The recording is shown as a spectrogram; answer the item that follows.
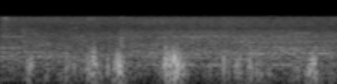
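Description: City street noise heard from high up: a steady traffic hum with short, irregular sounds over it, the loudest a little past a second in.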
